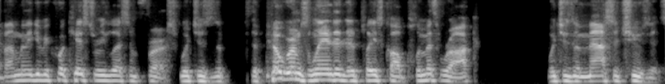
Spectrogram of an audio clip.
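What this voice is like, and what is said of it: Strong Massachusetts accent. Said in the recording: “By your accent, I'm guessing you've probably been there a long time ... the accent's pretty bad”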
